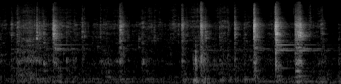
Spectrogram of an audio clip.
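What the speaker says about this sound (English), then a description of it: "I am using a whisk because it will break down the lumps in it better than just a spoon." A whisk clinks against a bowl while a vegan quiche mixture is beaten to break down lumps, giving irregular metallic taps and scrapes that grow brighter and more frequent near the end.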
